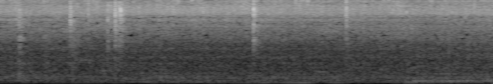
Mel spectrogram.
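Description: Onion-tomato masala with spices frying in oil in a pot on the stove, sizzling steadily at a low level with a few faint pops.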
